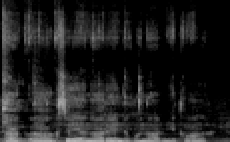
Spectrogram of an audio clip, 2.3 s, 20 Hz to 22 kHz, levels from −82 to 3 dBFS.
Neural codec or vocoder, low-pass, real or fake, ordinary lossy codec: vocoder, 44.1 kHz, 128 mel bands, Pupu-Vocoder; none; fake; none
